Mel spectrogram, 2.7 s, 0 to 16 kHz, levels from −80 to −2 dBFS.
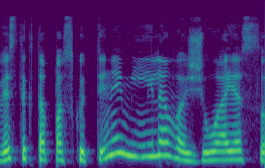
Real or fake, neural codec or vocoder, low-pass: real; none; 10.8 kHz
